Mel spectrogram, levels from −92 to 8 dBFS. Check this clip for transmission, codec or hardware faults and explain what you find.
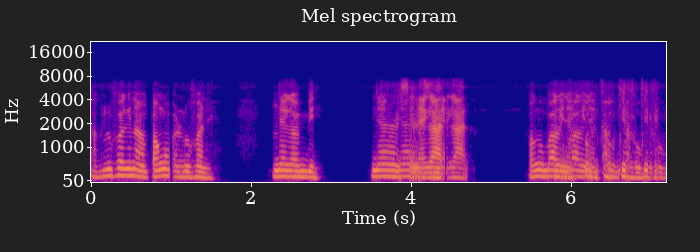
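Three faults are present: plainly audible AMR wideband coding throughout, two short lost AMR speech frame events, and a doubled audio track from 3.83 s to the end.

AMR wideband (HD Voice) codec: The whole clip sounds rough and raspy, which fits a low rate near 8.85 kbit/s. The vocal tract model and sparse pulse excitation smear detail below 6.4 kHz. A spectrogram shows a hard ceiling near 7 kHz, with the 6.4 to 7 kHz band filled by featureless noise.

Lost AMR speech frames: At 0.97 to 1.12 s and 4.41 to 4.67 s the decoder lost 40 ms and then 20 ms of data, about two frames and then one. It repeated the last pitch and vocal tract settings at falling gain, so the first gap drops to near silence and the second is a brief warble or dip, each recovering weakly. The waveform shows a short sag in amplitude. 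The spectrogram shows frozen, blurred harmonics.

Doubled audio track: From 3.83 s onward the audio is accompanied by a second copy about 5 dB quieter, trailing by roughly a third of a second. It is likely a second capture through a slower path. The copy has no decay or room colour and starts abruptly. On a spectrogram, each pattern reappears shifted right by about 0.3 s.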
